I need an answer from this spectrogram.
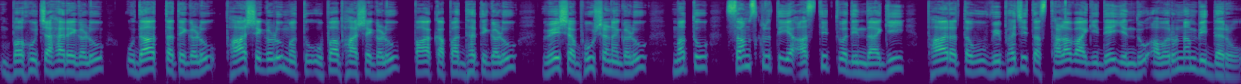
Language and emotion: Kannada, neutral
